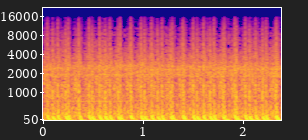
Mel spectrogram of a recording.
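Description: Machine-gun fire sound effect: rapid automatic fire at about a dozen shots a second, continuous and steady in level.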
